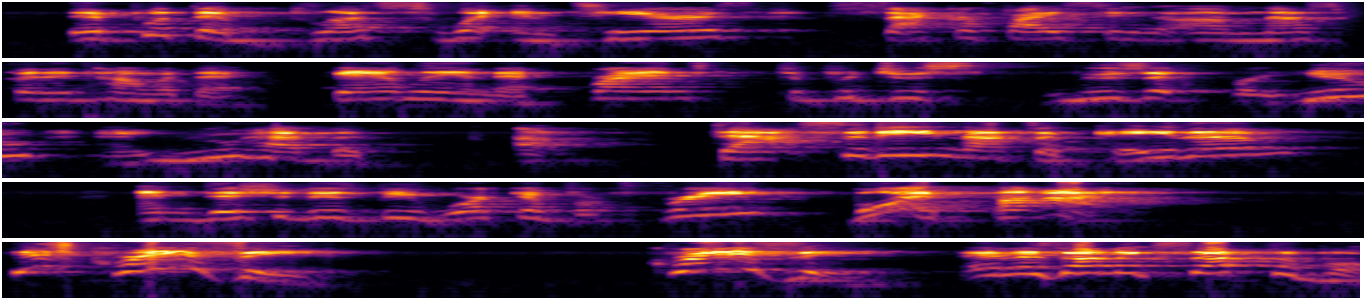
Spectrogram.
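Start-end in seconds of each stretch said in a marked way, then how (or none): 8.1-17.1 loud raised voice, climbing, swooping, and building. Speaker vents to listeners, later apologizing for it: getting loud. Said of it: "I'm sorry I'm getting loud".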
